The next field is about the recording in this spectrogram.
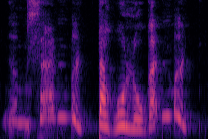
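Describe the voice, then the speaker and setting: Animated Ilocano gossip, played by a woman, highish voice. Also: a little slow, creaky, full character voice. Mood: scornful. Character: gossipy woman scorning show-off neighbours. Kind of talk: Ilocano comedy drama acting.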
